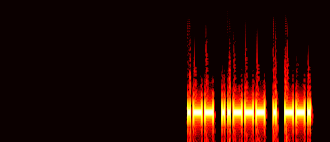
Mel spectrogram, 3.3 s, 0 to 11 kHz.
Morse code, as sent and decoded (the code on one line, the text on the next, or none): .-- ..--- . --.
W2EG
